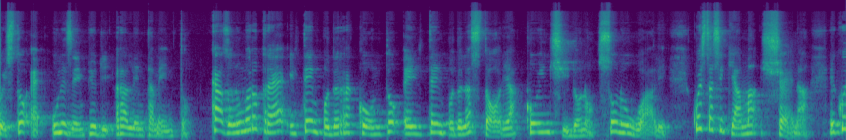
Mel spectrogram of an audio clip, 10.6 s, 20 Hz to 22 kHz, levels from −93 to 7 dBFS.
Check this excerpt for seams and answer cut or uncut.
uncut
